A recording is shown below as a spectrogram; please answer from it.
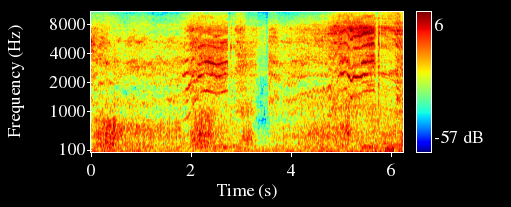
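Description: RC4WD Miller Motorsports Rock Racer, a brushless electric RC rock racer, driving over asphalt: a steady rush of tyre and drivetrain noise, with the motor's whine rising and wavering in pitch twice as the throttle is worked, about two and five seconds in.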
